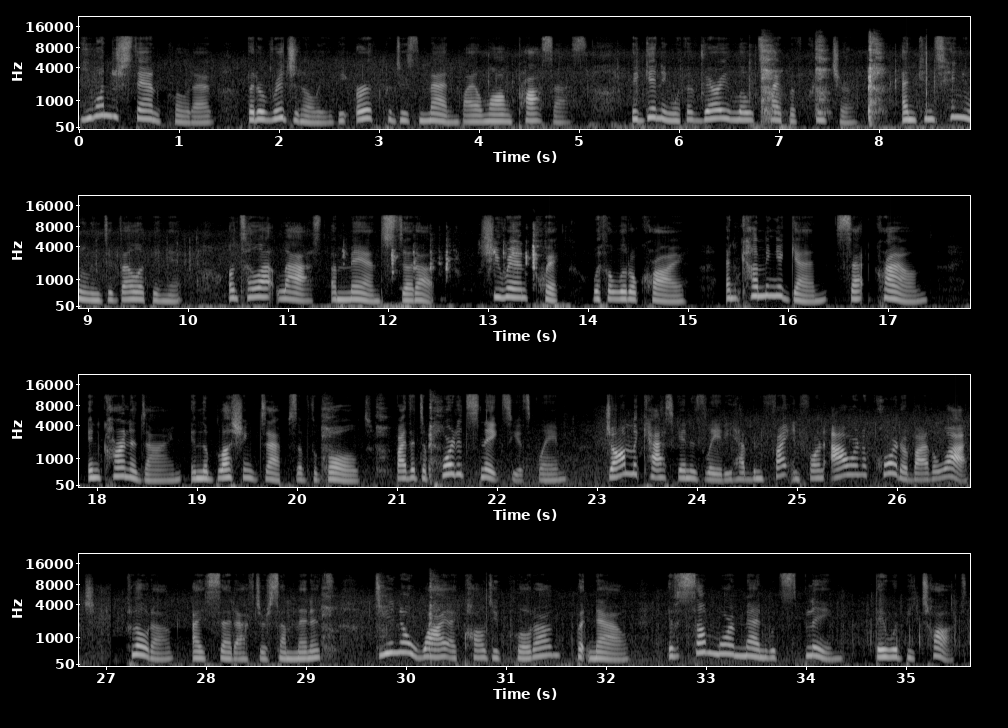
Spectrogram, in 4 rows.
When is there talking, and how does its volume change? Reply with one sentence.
You can hear the talking from 0.0 to 35.5 s, at a steady volume.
